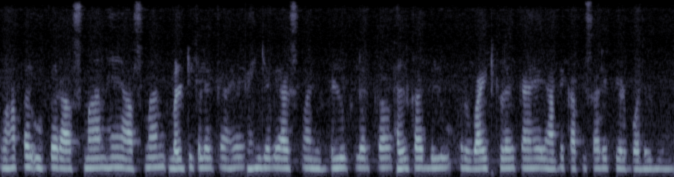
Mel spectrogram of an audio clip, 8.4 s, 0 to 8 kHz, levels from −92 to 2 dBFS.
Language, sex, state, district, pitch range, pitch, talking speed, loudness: Hindi, male, Jharkhand, Jamtara, 150-165 Hz, 160 Hz, 205 wpm, -36 LUFS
